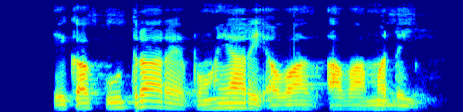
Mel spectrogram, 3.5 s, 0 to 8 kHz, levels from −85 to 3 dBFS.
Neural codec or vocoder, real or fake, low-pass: none; real; 7.2 kHz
